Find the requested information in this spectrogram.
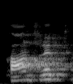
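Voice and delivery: full, stressed "con" opening "Contract"; stress on first syllable. Shown as a demonstration. Teacher contrasting word forms, "Contract" stressed on CON. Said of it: "the first syllable becomes con".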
